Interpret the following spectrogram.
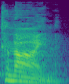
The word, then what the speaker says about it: Khanine: name is Khanine, and I think you pronounce it Khanine. Canine, like the dog.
